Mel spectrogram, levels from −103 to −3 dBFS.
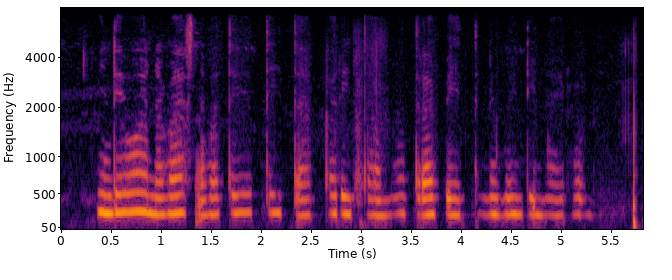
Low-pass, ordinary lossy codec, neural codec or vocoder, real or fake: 7.2 kHz; none; none; real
